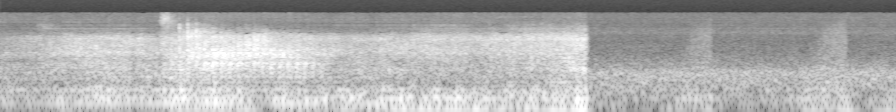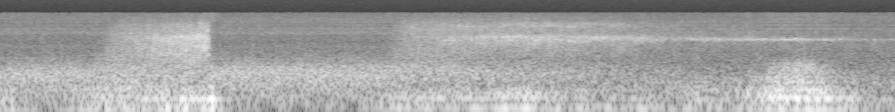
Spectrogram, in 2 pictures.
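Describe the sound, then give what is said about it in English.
Helicopters flying overhead make a deep, continuous rumbling roar that swells and fades over several seconds, with a few brief sharper bursts and no one speaking. “Apologize, we've got some helicopters flying overhead.”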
